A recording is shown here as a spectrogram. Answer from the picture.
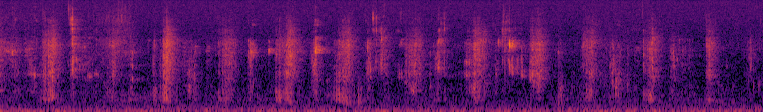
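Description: Close-up chewing of a mouthful of rice and boiled vegetables, with short, irregular crunchy and wet mouth clicks several times a second.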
